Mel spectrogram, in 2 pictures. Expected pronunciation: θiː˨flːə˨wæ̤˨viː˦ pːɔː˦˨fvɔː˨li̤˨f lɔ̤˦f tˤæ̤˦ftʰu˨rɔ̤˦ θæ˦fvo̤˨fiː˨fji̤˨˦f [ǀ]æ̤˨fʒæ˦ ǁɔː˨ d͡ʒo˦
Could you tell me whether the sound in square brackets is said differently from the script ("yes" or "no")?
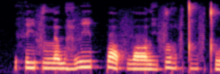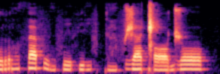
yes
